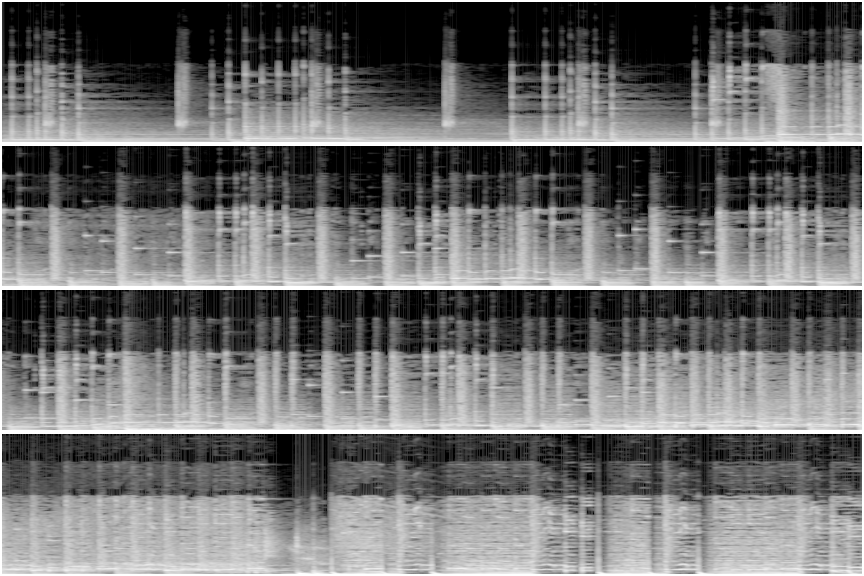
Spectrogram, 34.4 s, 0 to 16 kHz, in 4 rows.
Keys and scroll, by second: 1.0 Caps_Lock.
